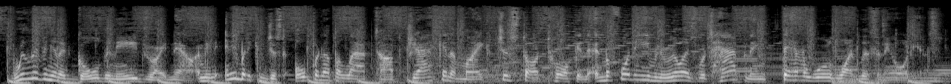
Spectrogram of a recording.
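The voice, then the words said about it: Fast-talking New York accent. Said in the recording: “I talk fast, I have a New York accent”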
